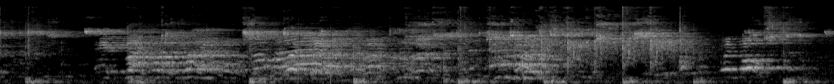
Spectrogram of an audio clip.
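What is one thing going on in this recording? Players shout and call out across an echoing gym.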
